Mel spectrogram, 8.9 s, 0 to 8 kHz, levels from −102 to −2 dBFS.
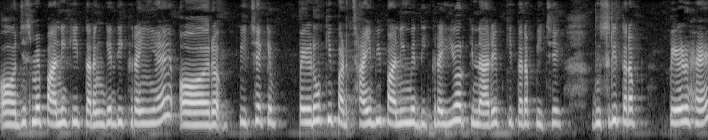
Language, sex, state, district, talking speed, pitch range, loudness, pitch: Hindi, female, Bihar, East Champaran, 195 wpm, 245-270 Hz, -24 LUFS, 255 Hz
